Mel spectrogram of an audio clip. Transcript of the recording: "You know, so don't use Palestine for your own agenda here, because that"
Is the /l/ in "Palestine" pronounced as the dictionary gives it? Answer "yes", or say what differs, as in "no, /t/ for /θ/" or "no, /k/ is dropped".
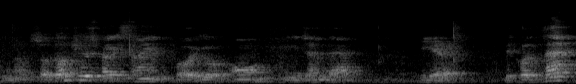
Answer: no, /l/ is dropped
